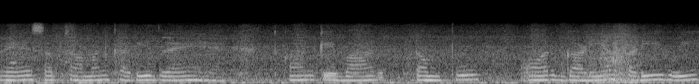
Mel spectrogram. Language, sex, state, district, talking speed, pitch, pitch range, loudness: Hindi, female, Uttar Pradesh, Jalaun, 130 wpm, 195 Hz, 190-205 Hz, -21 LUFS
